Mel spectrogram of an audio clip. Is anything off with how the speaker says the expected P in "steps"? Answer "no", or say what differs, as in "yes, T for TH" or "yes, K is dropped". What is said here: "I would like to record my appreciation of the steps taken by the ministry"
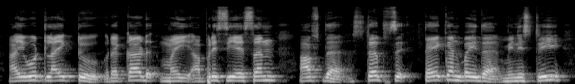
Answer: no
